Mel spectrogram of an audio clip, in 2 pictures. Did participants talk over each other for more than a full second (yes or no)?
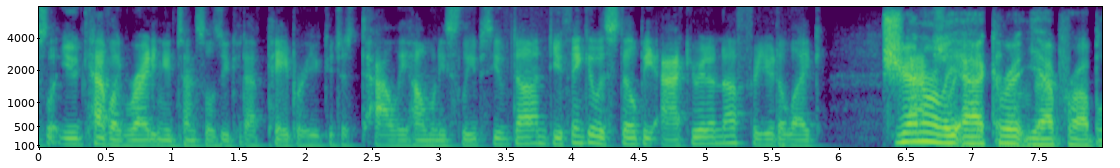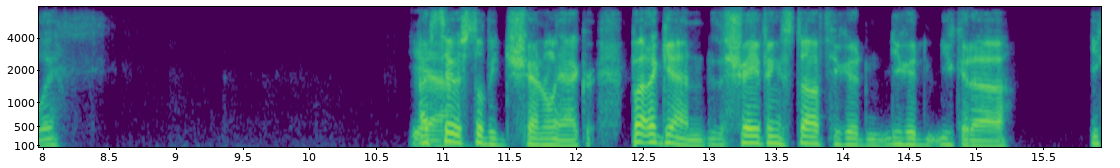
yes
